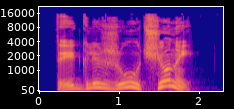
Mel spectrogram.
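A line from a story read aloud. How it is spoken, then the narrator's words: Respectful drawl. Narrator (Russian): уважительно протянул парень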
